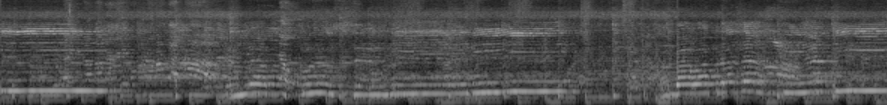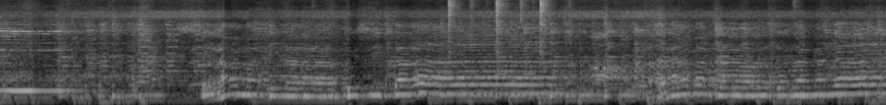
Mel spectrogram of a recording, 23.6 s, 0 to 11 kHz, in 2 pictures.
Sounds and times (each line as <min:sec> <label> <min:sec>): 0:00.0 kareoke a gogo 0:09.5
